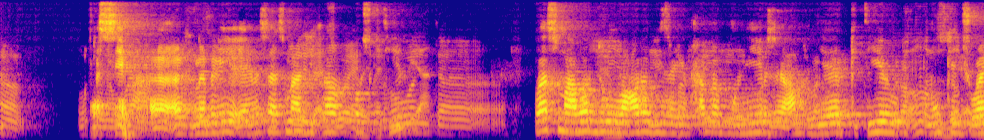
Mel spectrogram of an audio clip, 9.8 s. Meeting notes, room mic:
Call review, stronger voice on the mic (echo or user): user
